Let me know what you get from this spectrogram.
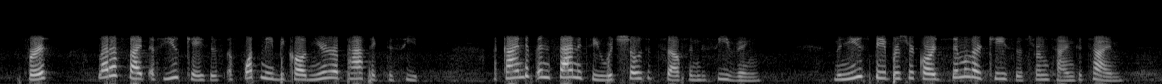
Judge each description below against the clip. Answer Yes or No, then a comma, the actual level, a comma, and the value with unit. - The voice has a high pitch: Yes, very high, 255 Hz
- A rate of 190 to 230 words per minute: No, average, 160 wpm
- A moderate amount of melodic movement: No, wide, 5.7 semitones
